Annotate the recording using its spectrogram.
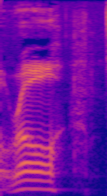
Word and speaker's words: Rowell: Recent favorites: Carry On by Rainbow Rowell, Sleeping Giants, Rowl rhymes with towel.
